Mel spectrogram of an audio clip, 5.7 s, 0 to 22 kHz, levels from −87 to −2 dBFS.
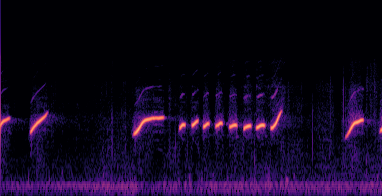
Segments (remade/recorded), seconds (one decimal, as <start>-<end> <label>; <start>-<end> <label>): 0.0-2.3 recorded; 2.3-3.0 remade; 3.0-3.6 recorded; 3.6-4.6 remade; 4.6-5.7 recorded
